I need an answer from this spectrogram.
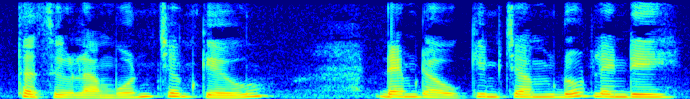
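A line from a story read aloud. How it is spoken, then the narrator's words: Gentle, smiling. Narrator (Vietnamese): Bác sĩ Lý mỉm cười, mặt hiền lành nói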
